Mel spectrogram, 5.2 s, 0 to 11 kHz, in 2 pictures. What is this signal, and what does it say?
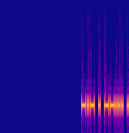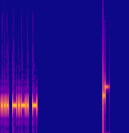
Morse code, heard as a keyed tone, about 40 wpm, 700 Hz. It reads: KE7HCT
